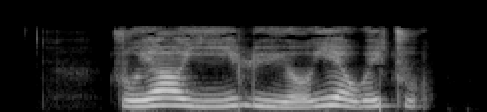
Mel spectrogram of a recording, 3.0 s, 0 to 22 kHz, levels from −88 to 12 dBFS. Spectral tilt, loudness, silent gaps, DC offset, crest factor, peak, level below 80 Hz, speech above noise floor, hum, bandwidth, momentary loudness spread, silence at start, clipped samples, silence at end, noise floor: -4.5 dB/octave; -17 LUFS; none; under 0.1%; 16 dB; -2 dBFS; -58 dBFS; 46 dB; none; 8.2 kHz; 15 LU; 0.7 s; under 0.1%; 0.45 s; -62 dBFS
